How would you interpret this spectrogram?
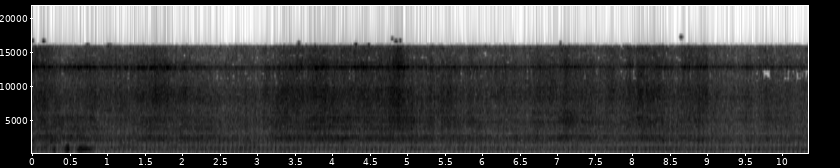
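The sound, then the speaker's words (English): A helicopter's engine whines and thrums loudly and steadily, its turbine winding up before takeoff, with voices faintly audible beneath the roar. “Hear that whine there?”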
